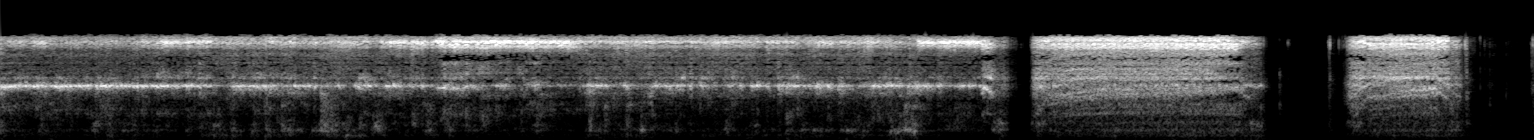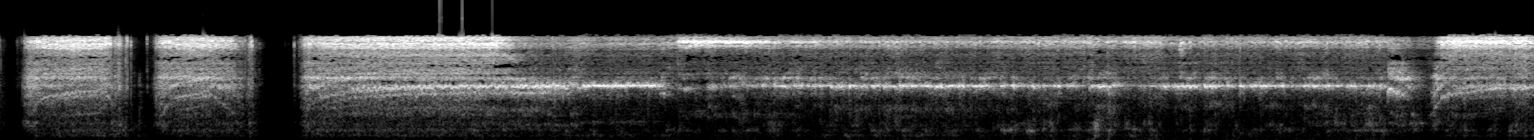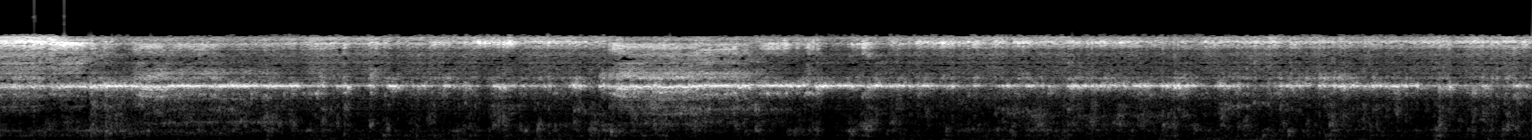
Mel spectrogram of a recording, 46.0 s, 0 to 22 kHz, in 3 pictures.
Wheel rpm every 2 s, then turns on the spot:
230, 230, 230, 230, 200, 160, 80, 70, 80, 150, 210, 230, 230, 230, 180, 220, 230, 230, 230, 230, 230, 230, 230.
12-16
